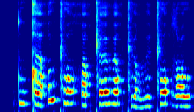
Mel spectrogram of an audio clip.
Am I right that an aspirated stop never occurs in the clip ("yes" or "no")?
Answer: yes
